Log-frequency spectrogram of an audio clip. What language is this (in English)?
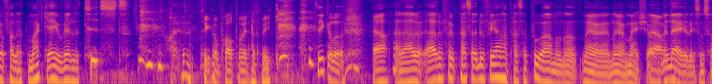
Swedish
